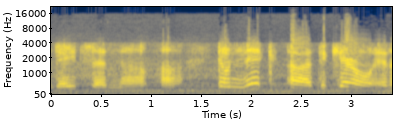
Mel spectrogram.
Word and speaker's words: DeCaro: idea that like you and DeCaro, am I pronouncing his last name correctly, by the way? DeCaro. DeCaro. Like with DeCaro's Italian Graffiti album, for some reason, I bought that album like 10 years ago.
